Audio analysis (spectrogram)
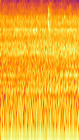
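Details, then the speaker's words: Jarraff mower diesel after oil change, hydraulic filter replacement and belt check, with Fecon mower head belt tensioner fixed: deep, steady rumble with an even beat and no knocks or rattles; idling smoothly and healthy. "all right guys well like I said I got it all fired up here got everything done on it just kind of want to show y'all hear it all running everything show you how it all turned out so fingering that it's pretty good"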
